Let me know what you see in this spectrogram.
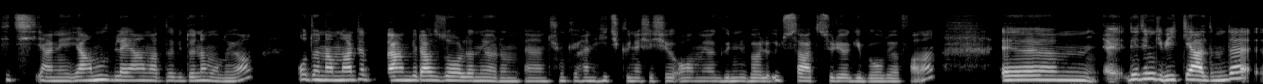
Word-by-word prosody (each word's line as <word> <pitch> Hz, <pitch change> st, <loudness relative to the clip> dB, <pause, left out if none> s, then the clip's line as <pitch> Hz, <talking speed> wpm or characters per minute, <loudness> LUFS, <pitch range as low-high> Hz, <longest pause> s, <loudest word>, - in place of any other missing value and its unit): hiç, 205 Hz, -1 st, -5 dB
yani, 170 Hz, -2 st, -3 dB
yağmur 195 Hz, +3 st, +3 dB
bile 195 Hz, -1 st, 0 dB
yağmadığı 180 Hz, -2 st, -3 dB
bir 170 Hz, -, -9 dB
dönem 175 Hz, +1 st, -2 dB
oluyor. 155 Hz, +4 st, -4 dB, 0.5 s
O 235 Hz, -1 st, -5 dB
dönemlerde 205 Hz, +1 st, +2 dB, 0.2 s
ben 195 Hz, 0 st, +5 dB
biraz 195 Hz, 0 st, +3 dB
zorlanıyorum, 170 Hz, -5 st, -2 dB
eee, 150 Hz, -1 st, -6 dB
çünkü, 165 Hz, +2 st, -10 dB
hani, 160 Hz, 0 st, -5 dB
hiç 170 Hz, +1 st, -7 dB
güneş 155 Hz, -1 st, -9 dB
ışığı 155 Hz, +1 st, -7 dB
olmuyor, 155 Hz, 0 st, -8 dB
günün 155 Hz, 0 st, -5 dB
böyle 155 Hz, 0 st, -3 dB
3 180 Hz, -, -6 dB
saat 160 Hz, -2 st, 0 dB
sürüyor 155 Hz, -1 st, -4 dB
gibi 145 Hz, -1 st, -5 dB
oluyor 145 Hz, 0 st, -5 dB
falan. 145 Hz, -, -5 dB, 0.6 s
Emm, 200 Hz, -1 st, +4 dB
eee, 160 Hz, -, -4 dB
dediğim 250 Hz, +3 st, +3 dB
gibi 210 Hz, -3 st, +3 dB
ilk 210 Hz, -1 st, -1 dB
geldiğimde, 205 Hz, +3 st, +6 dB
175 Hz, 160 wpm, -23 LUFS, 155-200 Hz, 0.6 s, geldiğimde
